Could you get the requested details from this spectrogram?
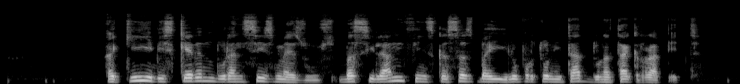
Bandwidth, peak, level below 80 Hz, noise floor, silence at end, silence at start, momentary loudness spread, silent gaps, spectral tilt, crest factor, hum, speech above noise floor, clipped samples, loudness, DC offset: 11.5 kHz; -4 dBFS; -68 dBFS; -73 dBFS; 0.45 s; 1.05 s; 6 LU; none; -5.5 dB/octave; 20 dB; none; 51 dB; under 0.1%; -23 LUFS; under 0.1%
